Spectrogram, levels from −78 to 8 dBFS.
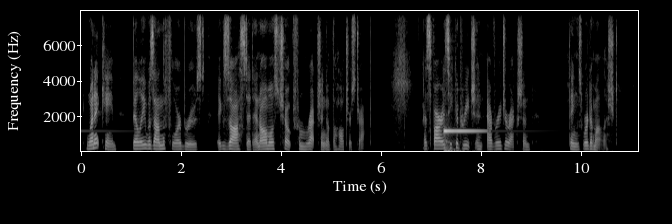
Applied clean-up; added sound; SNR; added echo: classical method spectral subtraction.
